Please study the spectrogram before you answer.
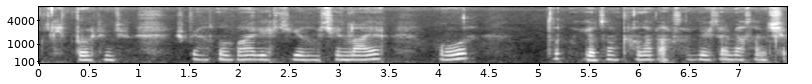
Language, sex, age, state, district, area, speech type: Kashmiri, male, 18-30, Jammu and Kashmir, Shopian, rural, spontaneous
